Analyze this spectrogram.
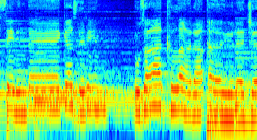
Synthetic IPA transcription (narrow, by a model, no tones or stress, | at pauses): senind̪ɛɟøzlʲeɾin | uzɑkʰːɯlˠːɑɾaʔøjylɛd͡ʒɛ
